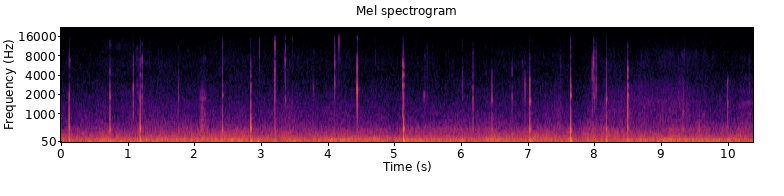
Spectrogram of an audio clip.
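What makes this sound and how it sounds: Fingertips of both hands rub and scratch a fluffy synthetic fur windscreen on a silver microphone. The result is a steady low, muffled rumble with soft crackles and sharp bright ticks scattered throughout.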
